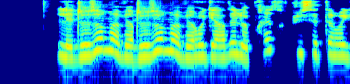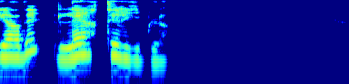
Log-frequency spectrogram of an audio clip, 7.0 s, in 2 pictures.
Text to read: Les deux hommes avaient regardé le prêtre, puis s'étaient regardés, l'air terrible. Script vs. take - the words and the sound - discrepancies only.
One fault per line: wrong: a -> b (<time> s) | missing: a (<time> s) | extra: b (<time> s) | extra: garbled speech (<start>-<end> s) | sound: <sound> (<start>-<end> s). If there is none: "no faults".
extra: deux hommes avaient (1.3 s)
